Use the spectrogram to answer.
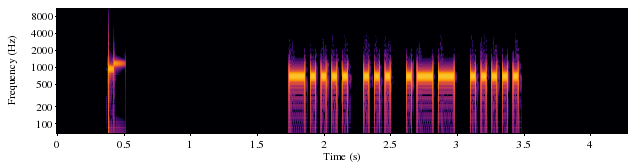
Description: Morse code, heard as a keyed tone, about 30 wpm, 700 Hz. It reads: 6SW5
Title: Four Challenging Letter-Number Combinations 30wpm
